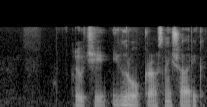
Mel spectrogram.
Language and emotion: Russian, neutral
